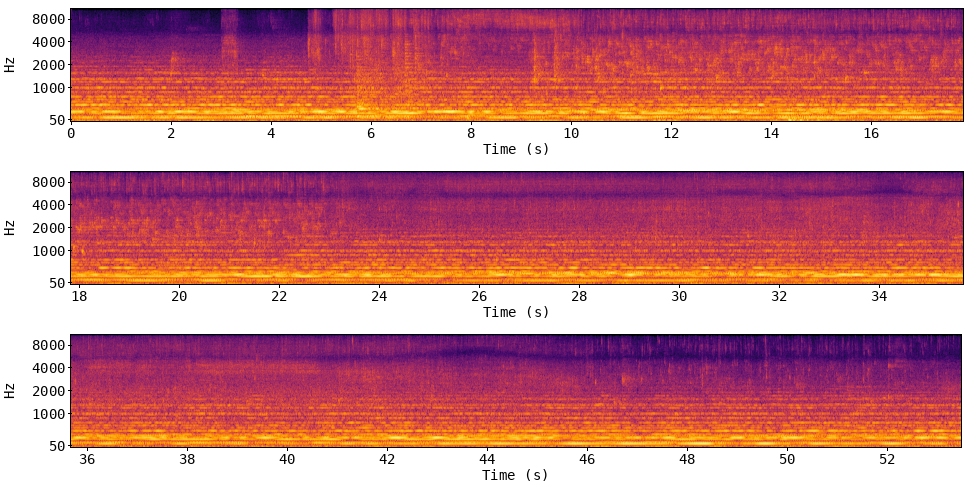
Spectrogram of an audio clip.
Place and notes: Gladbach, Mönchengladbach, Deutschland - mönchengladbach, alter markt, city church
Inside the old city church. The sound of evening bells coming from outside into the church hall accompanied by water sounds and finally a tune played on a bottle glass instrument.
soundmap nrw - social ambiences, art places and topographic field recordings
